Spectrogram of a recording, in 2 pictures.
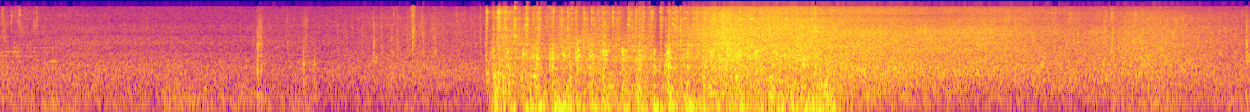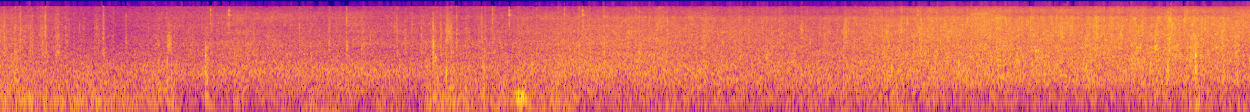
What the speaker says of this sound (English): So waterfall goes down here, comes out of these holes, and drains there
